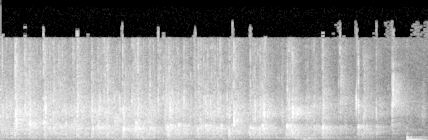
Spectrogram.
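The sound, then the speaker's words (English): A large crowd at a church service applauds the worship team steadily, a dense wash of many hands clapping at once that holds for several seconds without any talking over it. “Let's give them a hand again this morning.”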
